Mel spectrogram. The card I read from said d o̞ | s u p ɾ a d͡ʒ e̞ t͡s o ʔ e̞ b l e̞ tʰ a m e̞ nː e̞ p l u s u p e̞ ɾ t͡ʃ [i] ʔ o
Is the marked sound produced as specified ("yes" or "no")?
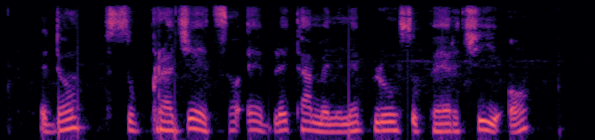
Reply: yes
